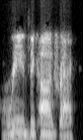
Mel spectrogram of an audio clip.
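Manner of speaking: "Read the contract" said slowly, with a firm falling stress on "Read"; slow emphasis. Shown as a demonstration. Instructor repeating to agents with slow, firm emphasis. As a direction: press each word, slowly and firmly. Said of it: "I can't emphasize this enough".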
